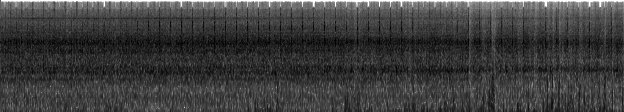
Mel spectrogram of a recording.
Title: Vibrations and knocking sound of engine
